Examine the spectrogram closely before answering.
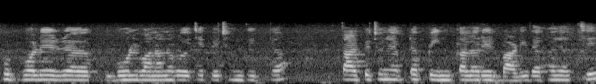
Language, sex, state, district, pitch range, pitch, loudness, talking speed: Bengali, female, West Bengal, Paschim Medinipur, 205-215 Hz, 210 Hz, -17 LUFS, 150 wpm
